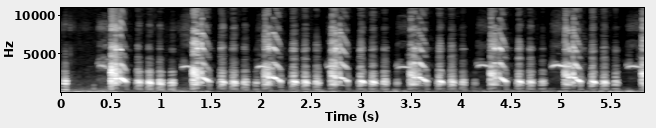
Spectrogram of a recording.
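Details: Partridge calling loudly in a forest, described as very happy: a rising screeched note followed by a rapid run of short clipped notes, the whole phrase repeated roughly every three-quarters of a second, with a faint low rumble beneath.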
